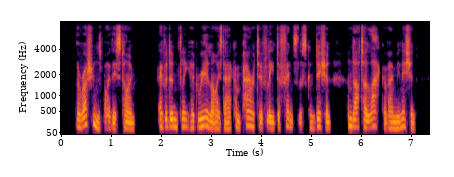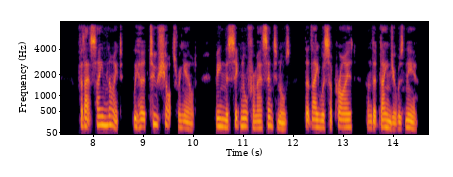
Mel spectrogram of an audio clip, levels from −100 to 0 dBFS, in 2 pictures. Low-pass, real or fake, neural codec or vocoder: 7.2 kHz; real; none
